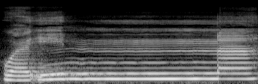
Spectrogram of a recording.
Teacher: harus dengung dulu, ditahan dulu karena nunnya bertasydid, hukumnya gunnah.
